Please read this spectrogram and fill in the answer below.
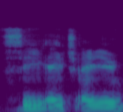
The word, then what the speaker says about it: Hong Chau: Hong Chau, I don't know, that's how you pronounce her name. It's Chau, but sorry in case I did butcher your name.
